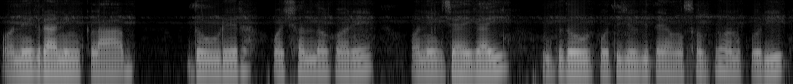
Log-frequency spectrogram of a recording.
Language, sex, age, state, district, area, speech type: Bengali, female, 45-60, West Bengal, Bankura, rural, spontaneous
